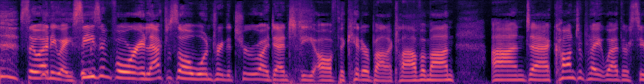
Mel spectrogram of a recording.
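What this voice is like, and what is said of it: Usual voice. Nothing is said of it.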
